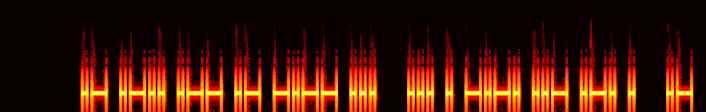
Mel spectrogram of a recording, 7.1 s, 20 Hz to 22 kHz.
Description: Morse code, heard as a keyed tone, about 25 wpm, 700 Hz. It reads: ALWAYS SECURE A
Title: Sentences from Top 1200 Words 25wpm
